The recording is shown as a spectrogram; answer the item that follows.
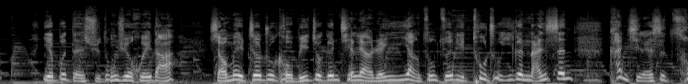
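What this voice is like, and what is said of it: Usual voice. Nothing is said of it.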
